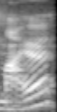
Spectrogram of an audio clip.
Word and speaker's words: Maya: correct them and say it's no it's actually Maya but I've definitely gotten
